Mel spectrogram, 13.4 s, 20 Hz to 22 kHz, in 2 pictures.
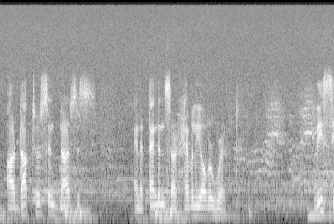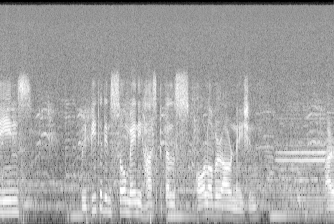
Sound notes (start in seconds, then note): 5.0 babies crying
